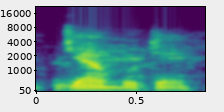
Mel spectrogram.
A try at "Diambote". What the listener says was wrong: Diambote is not Kiambote. It's Diambote,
